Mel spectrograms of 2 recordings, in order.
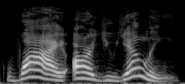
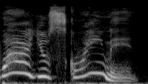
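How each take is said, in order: First: Slow, word-by-word question in normal pitch; measured, emphatic exasperated demand; deliberate exasperation. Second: High, drawn-out exasperated question; high-voiced baffled protest, not shouted. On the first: Acted. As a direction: space out each word, fed up. Repeats question slowly, back in lower register. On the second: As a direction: ask it slowly, pitched up in mock disbelief. Reacts to the imitated hollering.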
